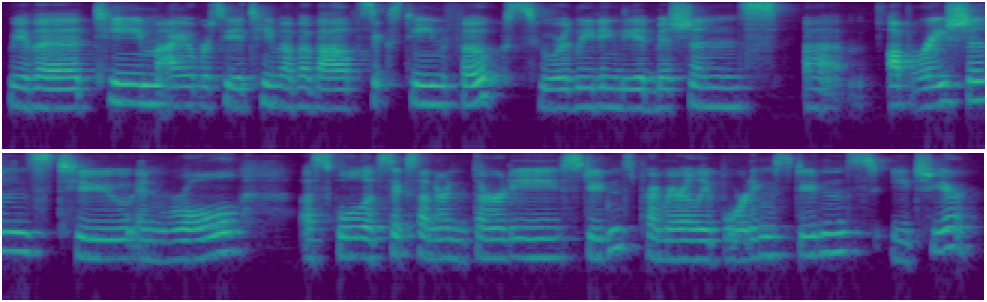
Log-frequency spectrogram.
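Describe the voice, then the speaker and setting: A woman who serves as an admissions dean introduces herself on a webinar panel over a video call in a brisk, matter-of-fact way. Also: on the low side, fairly even intonation, a little mellow. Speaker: dean of enrollment. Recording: dull lo-fi audio.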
